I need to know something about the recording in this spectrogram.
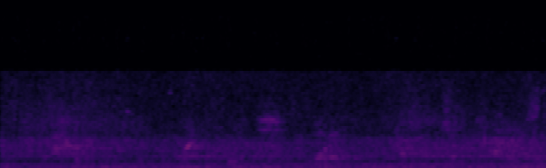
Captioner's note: none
